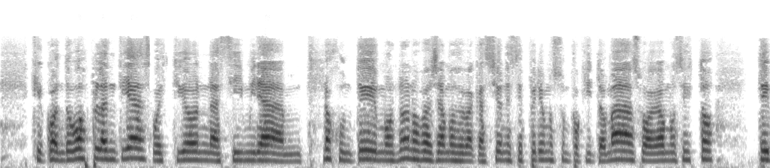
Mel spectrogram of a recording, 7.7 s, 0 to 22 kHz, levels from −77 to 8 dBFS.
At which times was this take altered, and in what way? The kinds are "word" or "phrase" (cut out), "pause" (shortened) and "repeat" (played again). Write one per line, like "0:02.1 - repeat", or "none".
0:01.5 - word
0:03.2 - word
